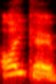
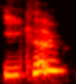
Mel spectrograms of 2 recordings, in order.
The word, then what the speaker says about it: Ico: as I say it's I've always called it IO but I actually had to Google how it's pronounced apparently it's eco really but I thought it' be eco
